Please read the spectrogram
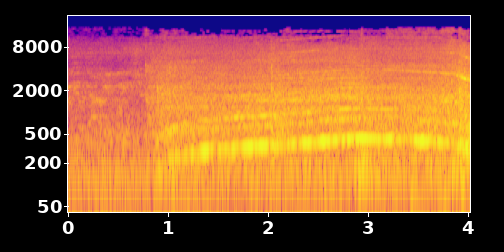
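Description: Beechcraft Duke's landing gear extending during a gear-cycle check: a motor whine starts about a second in, rising in pitch and then easing slightly, and cuts off near the end as the gear comes fully down.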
